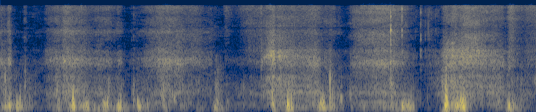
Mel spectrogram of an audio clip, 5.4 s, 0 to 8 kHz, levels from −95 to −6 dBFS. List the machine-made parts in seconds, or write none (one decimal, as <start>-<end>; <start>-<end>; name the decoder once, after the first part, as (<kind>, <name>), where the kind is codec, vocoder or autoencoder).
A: 2.3-3.5 (codec, DAC)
